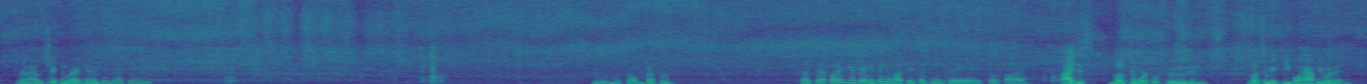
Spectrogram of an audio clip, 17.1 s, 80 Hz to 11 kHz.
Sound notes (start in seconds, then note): 1.6 sizzles loudly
